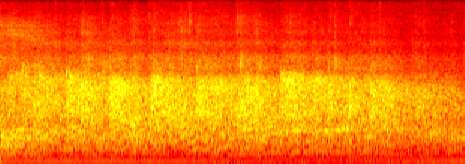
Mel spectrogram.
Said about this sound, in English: Please give her a bigger round of applause.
